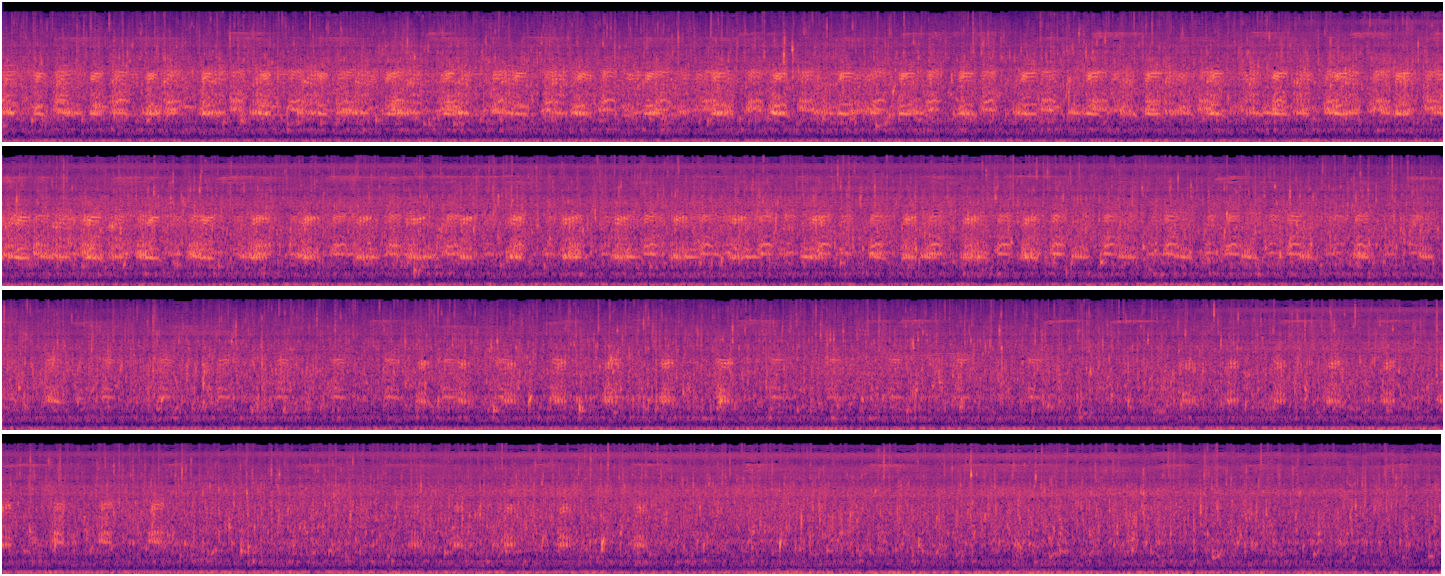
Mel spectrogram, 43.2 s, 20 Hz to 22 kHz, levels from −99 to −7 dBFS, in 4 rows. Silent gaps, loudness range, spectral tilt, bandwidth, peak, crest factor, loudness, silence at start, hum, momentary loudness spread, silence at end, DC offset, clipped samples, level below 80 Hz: none; 4 LU; 0.5 dB/octave; 17 kHz; -6 dBFS; 26 dB; -29 LUFS; 0 s; none; 4 LU; 0 s; under 0.1%; under 0.1%; -48 dBFS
